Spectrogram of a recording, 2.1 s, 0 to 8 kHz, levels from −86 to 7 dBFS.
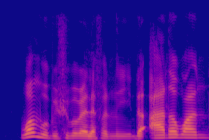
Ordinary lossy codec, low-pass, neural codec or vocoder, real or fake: none; 7.2 kHz; none; real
